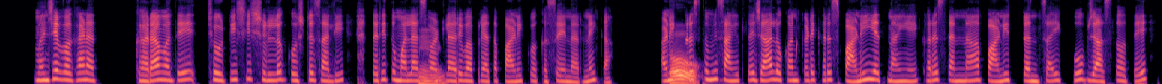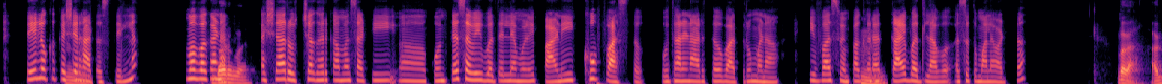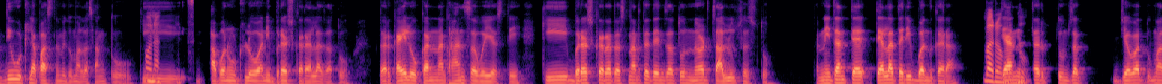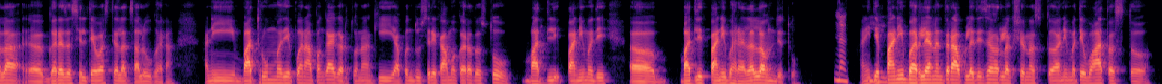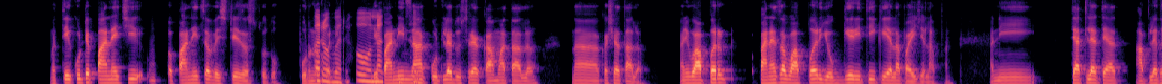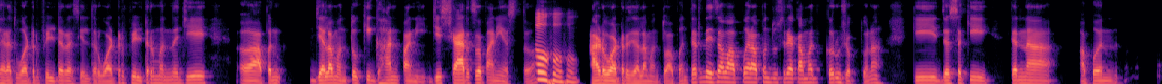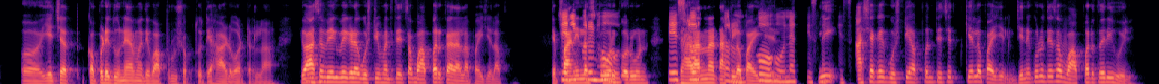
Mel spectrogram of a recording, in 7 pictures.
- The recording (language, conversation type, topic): Marathi, podcast, घरात पाण्याची बचत प्रभावीपणे कशी करता येईल, आणि त्याबाबत तुमचा अनुभव काय आहे?
- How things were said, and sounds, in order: other background noise; in English: "बाथरूम"; in English: "बाथरूममध्ये"; in English: "वेस्टेज"; in English: "वॉटर फिल्टर"; in English: "वॉटर फिल्टरमधनं"; in English: "हार्ड वॉटर"; in English: "हार्ड वॉटरला"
